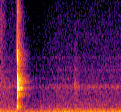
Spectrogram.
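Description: One short, sharp spritz from a fragrance mist pump spray bottle about a third of a second in, then quiet room tone.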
